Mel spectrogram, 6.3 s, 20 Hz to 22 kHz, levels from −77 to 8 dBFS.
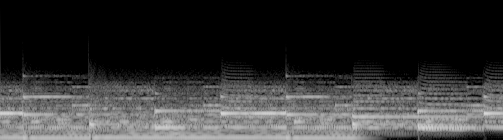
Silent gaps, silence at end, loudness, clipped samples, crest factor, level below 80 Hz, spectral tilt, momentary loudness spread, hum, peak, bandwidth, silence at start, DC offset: none; 0 s; -15 LUFS; under 0.1%; 14 dB; -22 dBFS; -12 dB/octave; 5 LU; none; 0 dBFS; 3.4 kHz; 0 s; under 0.1%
